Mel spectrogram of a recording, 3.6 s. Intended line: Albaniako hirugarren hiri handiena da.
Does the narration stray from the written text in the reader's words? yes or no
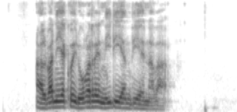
no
